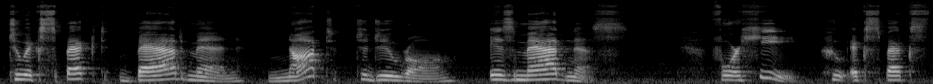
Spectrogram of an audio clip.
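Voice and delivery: slow, careful quote reading; reading aloud haltingly. Shown as a demonstration. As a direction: read each phrase slowly and deliberately. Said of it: "I'm gonna read it slowly".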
